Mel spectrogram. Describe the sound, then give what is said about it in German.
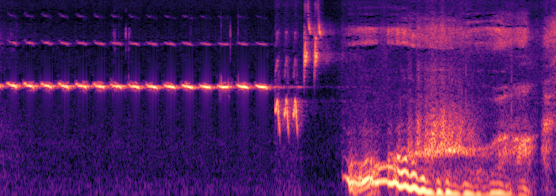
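A slender nocturnal bird with reddish upperparts, pale underside and large black eyes gives a steady, high whistling trill, rapidly pulsing for about three seconds, then stopping abruptly as a louder, lower sound takes over. “Also es ist wirklich ein wunderschöner Vogel.”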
